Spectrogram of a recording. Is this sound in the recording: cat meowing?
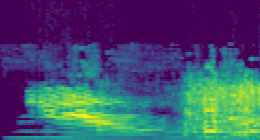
yes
